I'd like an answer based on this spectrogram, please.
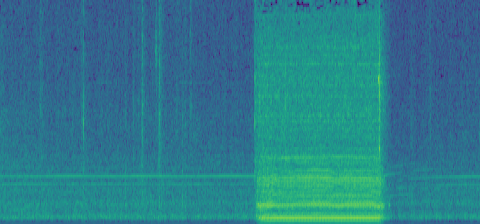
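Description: Desoldering gun's vacuum pump buzzing loudly for about two seconds, starting a little before the middle and cutting off sharply, as it sucks molten solder off a joint on the circuit board.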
